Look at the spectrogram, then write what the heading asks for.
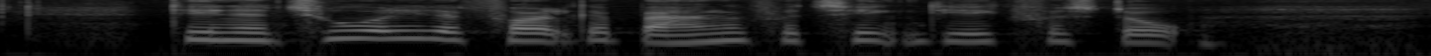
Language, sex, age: Danish, female, 37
